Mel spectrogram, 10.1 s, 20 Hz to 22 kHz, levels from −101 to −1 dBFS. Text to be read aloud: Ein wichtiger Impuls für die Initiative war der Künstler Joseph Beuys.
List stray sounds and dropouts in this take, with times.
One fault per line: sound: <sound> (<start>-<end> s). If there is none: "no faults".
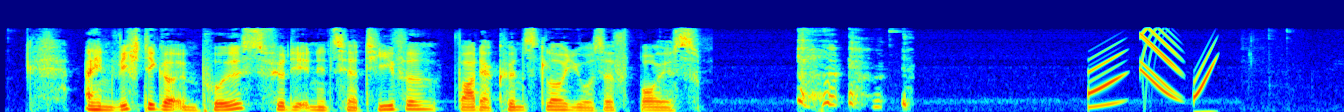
sound: cough (6.0-6.9 s)
sound: chirp (8.2-9.1 s)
